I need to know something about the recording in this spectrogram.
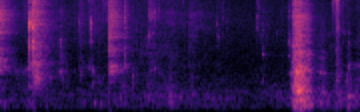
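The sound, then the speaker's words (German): Crisp crunching from a man munching snacks out of a bag, several sharp bites and crackles spaced irregularly, with a louder cluster near the end and no talking. “jetzt geht er wieder an seine Tüte ran, Alter, ich werd wahnsinnig.”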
